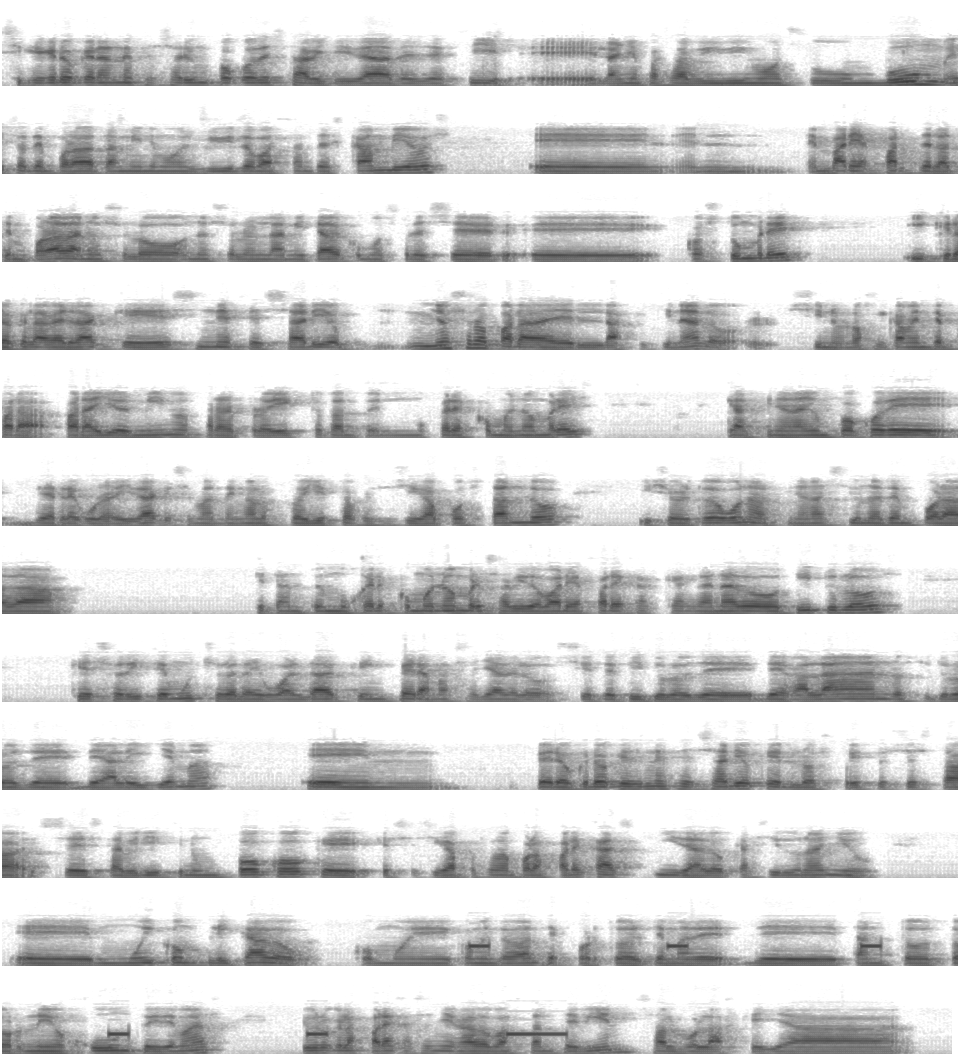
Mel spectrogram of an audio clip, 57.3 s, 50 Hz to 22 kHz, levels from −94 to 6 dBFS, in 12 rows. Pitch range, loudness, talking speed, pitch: 100-110 Hz, -30 LUFS, 210 wpm, 105 Hz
